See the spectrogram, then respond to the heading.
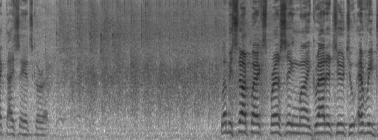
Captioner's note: applause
